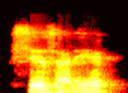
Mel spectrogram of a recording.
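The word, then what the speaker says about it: Cesare: Segunda figura, a pronúncia é cesaré, camestrés, festino e baroco.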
